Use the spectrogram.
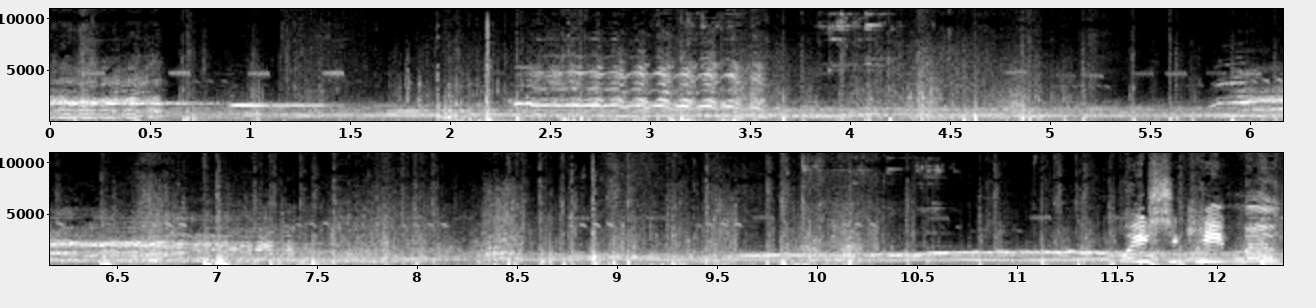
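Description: Horses clip-clop along in Red Dead Redemption with steady hoof beats, occasional whinnies and neighs, and a game voice talking over the ride.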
